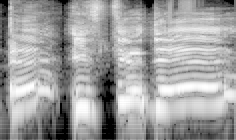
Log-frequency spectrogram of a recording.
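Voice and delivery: high, slow put-on voice of the doctor; high, slow mock doctor voice; doctor's voice. Doctor voiced in retold scene.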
